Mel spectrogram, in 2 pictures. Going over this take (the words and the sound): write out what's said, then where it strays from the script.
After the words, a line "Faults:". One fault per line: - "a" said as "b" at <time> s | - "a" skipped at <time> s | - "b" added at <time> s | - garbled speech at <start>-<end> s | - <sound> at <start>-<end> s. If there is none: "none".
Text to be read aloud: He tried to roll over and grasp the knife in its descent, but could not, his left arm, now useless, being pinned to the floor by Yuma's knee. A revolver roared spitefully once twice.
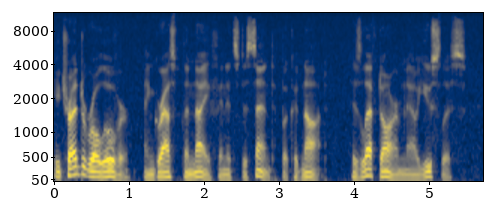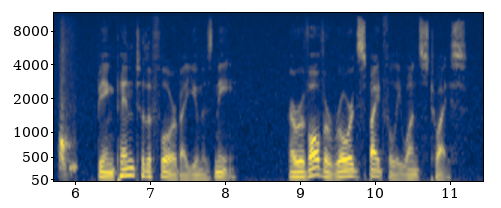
He tried to roll over and grasp the knife in its descent, but could not, his left arm, now useless, being pinned to the floor by Yuma's knee. A revolver roared spitefully once twice.
Faults:
- whoosh at 5.8-6.1 s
